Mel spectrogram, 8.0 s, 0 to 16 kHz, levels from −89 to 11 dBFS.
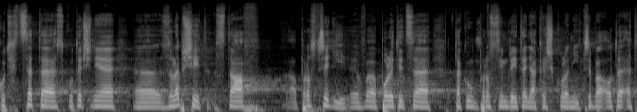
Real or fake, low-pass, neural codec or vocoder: real; 14.4 kHz; none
